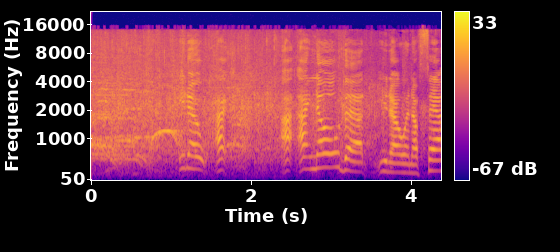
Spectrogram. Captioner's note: cheers and applause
